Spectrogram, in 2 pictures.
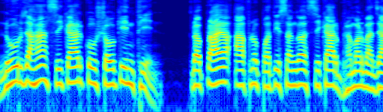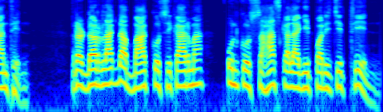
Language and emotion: Nepali, neutral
